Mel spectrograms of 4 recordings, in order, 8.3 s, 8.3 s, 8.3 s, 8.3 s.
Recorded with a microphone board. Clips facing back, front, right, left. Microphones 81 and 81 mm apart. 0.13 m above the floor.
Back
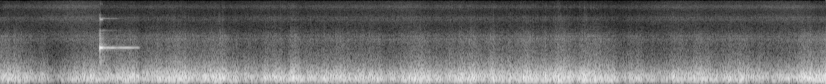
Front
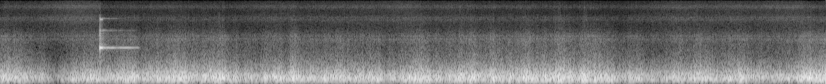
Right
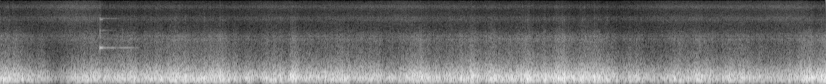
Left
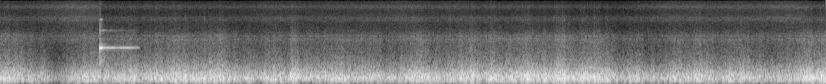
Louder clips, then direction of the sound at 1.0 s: Back 4 dB, left 5 dB; 110° left.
